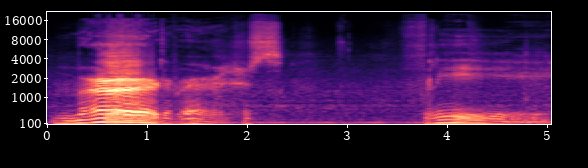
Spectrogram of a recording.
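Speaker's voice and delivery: drawn out, disdainful dragon rumble; slow dragon voice. Acted. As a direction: savor each word like a bored beast. Dragon repeats, contemptuous.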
